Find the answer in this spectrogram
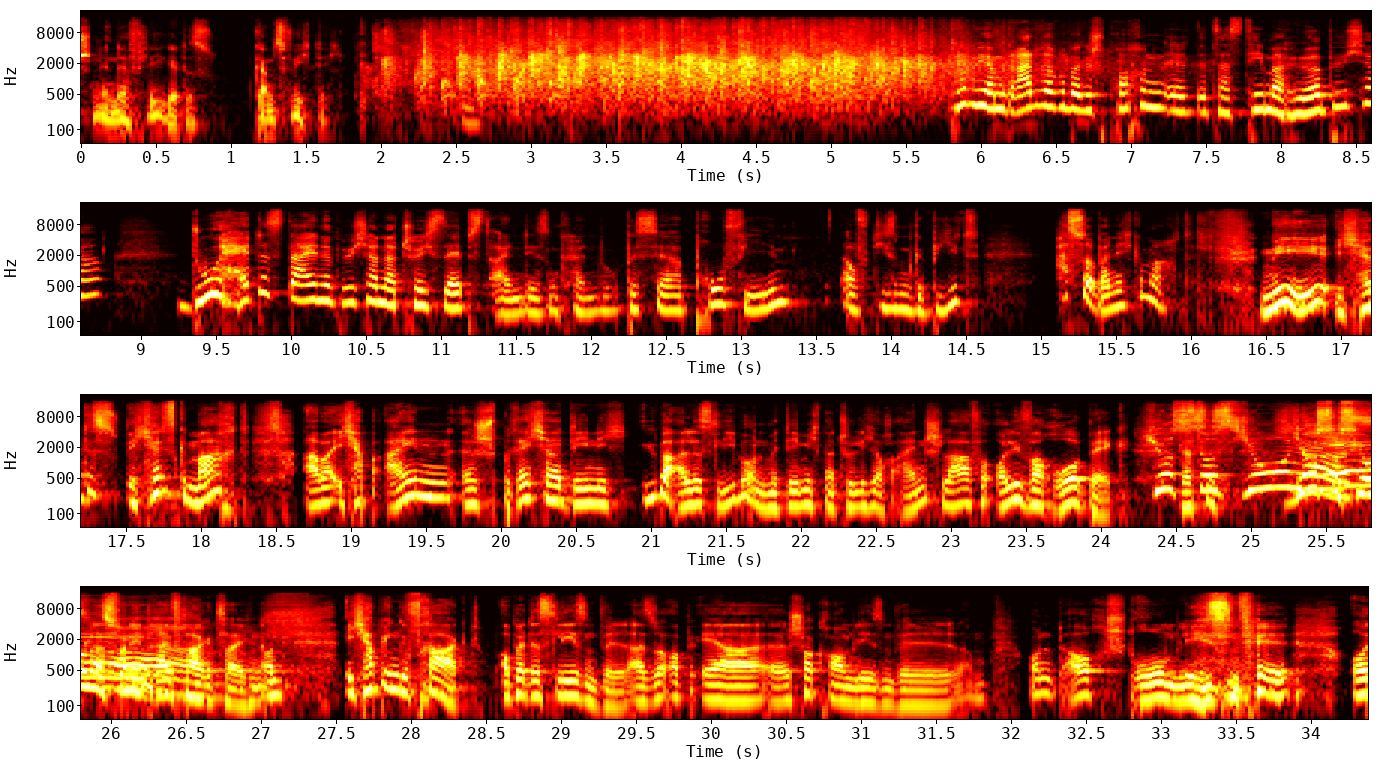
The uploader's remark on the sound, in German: die beim SWR-Podcastfestival in Mannheim aufgenommen wurde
